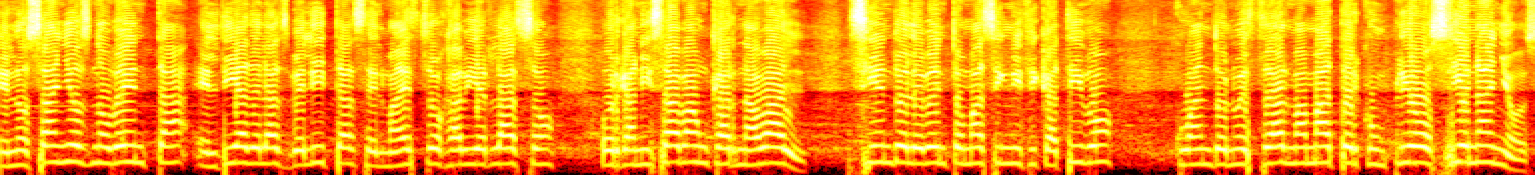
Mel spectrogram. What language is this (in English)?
Spanish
